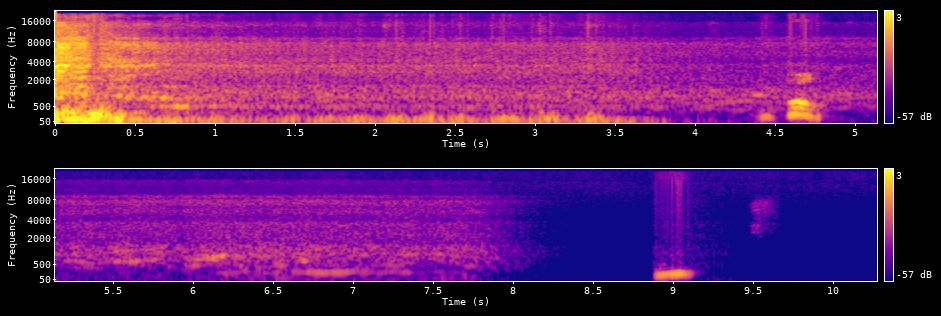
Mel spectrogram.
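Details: Vintage British motorcycle, rebuilt from boxes, after the pilot circuit was put right so it starts easily: crisp throttle blips rise cleanly and settle smoothly, no popping or stumble; normal revving (ammeter found wired backwards).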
